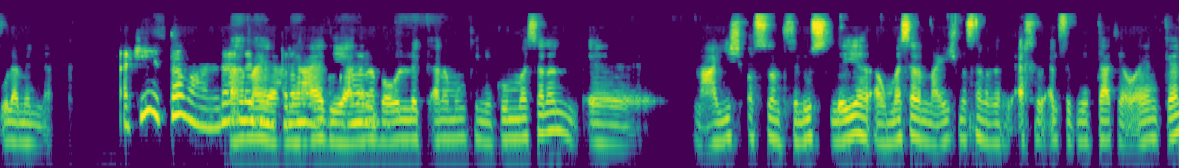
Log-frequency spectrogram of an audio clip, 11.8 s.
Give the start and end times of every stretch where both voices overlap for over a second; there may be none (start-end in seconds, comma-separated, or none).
2.3-3.8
